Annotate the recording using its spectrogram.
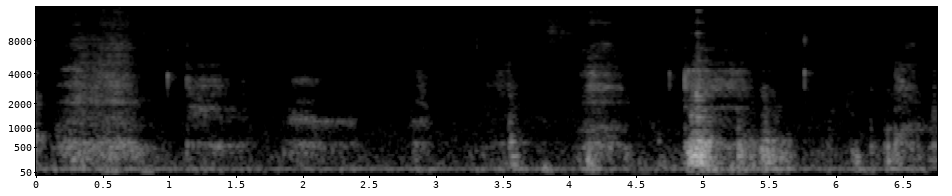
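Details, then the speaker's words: Pet dog snoring while lying beside an armchair, with a second dog also in the room: irregular, noisy snorting breaths with a rough, fluttery quality in a quiet room. "So do apologise, you can hear snoring, particularly Do"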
